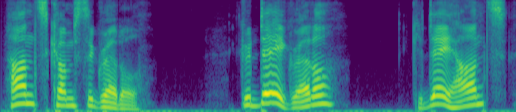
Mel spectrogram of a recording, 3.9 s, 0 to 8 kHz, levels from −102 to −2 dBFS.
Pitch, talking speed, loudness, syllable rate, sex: 180 Hz, 155 wpm, -17 LUFS, 4.9 syllables/s, male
